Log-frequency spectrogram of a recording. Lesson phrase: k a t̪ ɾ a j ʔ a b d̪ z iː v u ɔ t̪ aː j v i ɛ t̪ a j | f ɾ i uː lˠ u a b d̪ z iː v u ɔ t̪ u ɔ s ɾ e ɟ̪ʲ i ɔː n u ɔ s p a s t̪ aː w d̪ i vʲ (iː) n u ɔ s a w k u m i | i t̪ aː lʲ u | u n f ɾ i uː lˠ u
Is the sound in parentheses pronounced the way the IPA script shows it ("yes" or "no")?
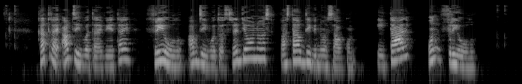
no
